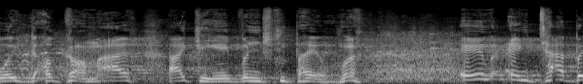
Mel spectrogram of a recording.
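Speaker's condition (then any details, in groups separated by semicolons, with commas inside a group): Cerebral palsy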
